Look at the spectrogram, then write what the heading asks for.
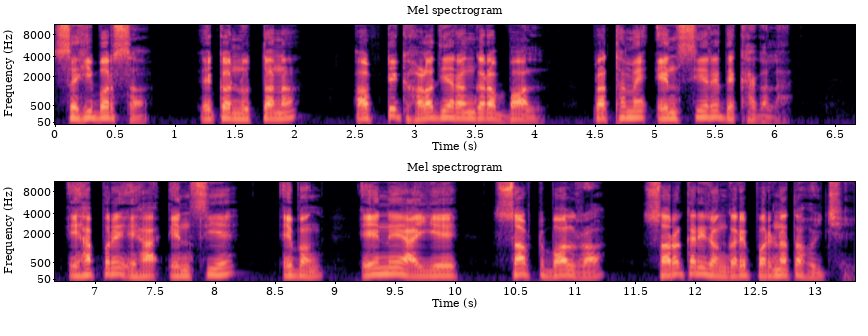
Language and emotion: Odia, neutral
